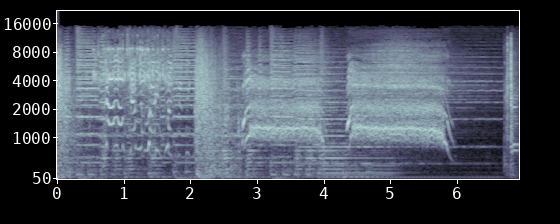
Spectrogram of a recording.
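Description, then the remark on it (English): A cartoon girl lets out two long, shrill, loud screams back to back as she runs away, right after a sudden crash over busy cartoon music; the second scream trails off into quiet. “she runs screaming, and this is some fantastic … screaming”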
